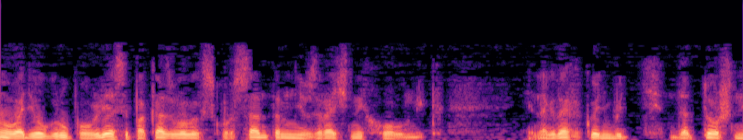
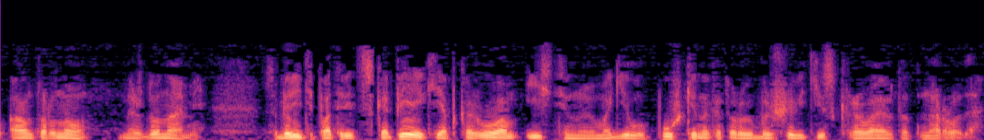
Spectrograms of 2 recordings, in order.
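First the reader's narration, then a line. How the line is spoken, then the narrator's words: Whispering. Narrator (Russian): шептом говорил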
